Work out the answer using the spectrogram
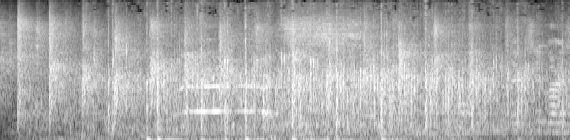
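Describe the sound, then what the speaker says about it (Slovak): A studio audience on a Slovak TV talk show breaks into steady, loud applause, dense clapping that holds at a constant level for several seconds. "Potlesk."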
